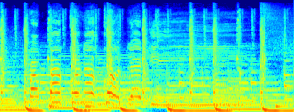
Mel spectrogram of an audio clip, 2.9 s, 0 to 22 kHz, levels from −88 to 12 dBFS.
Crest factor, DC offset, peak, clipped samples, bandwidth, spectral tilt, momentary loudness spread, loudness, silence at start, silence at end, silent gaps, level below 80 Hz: 12 dB; under 0.1%; 0 dBFS; under 0.1%; 18.5 kHz; -5.5 dB/octave; 4 LU; -13 LUFS; 0 s; 0 s; none; -18 dBFS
